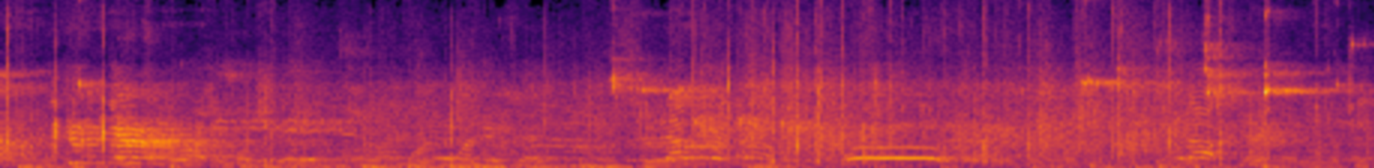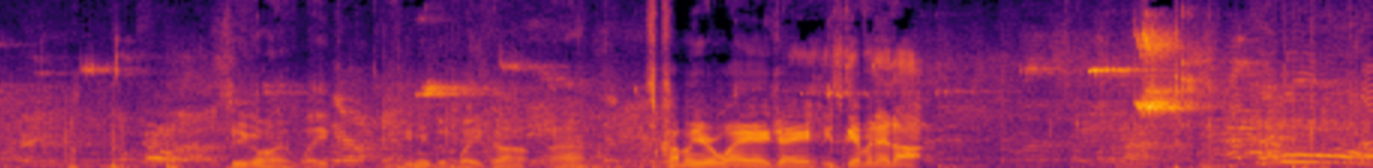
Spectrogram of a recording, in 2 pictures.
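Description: A crowd of spectators talks and calls out.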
